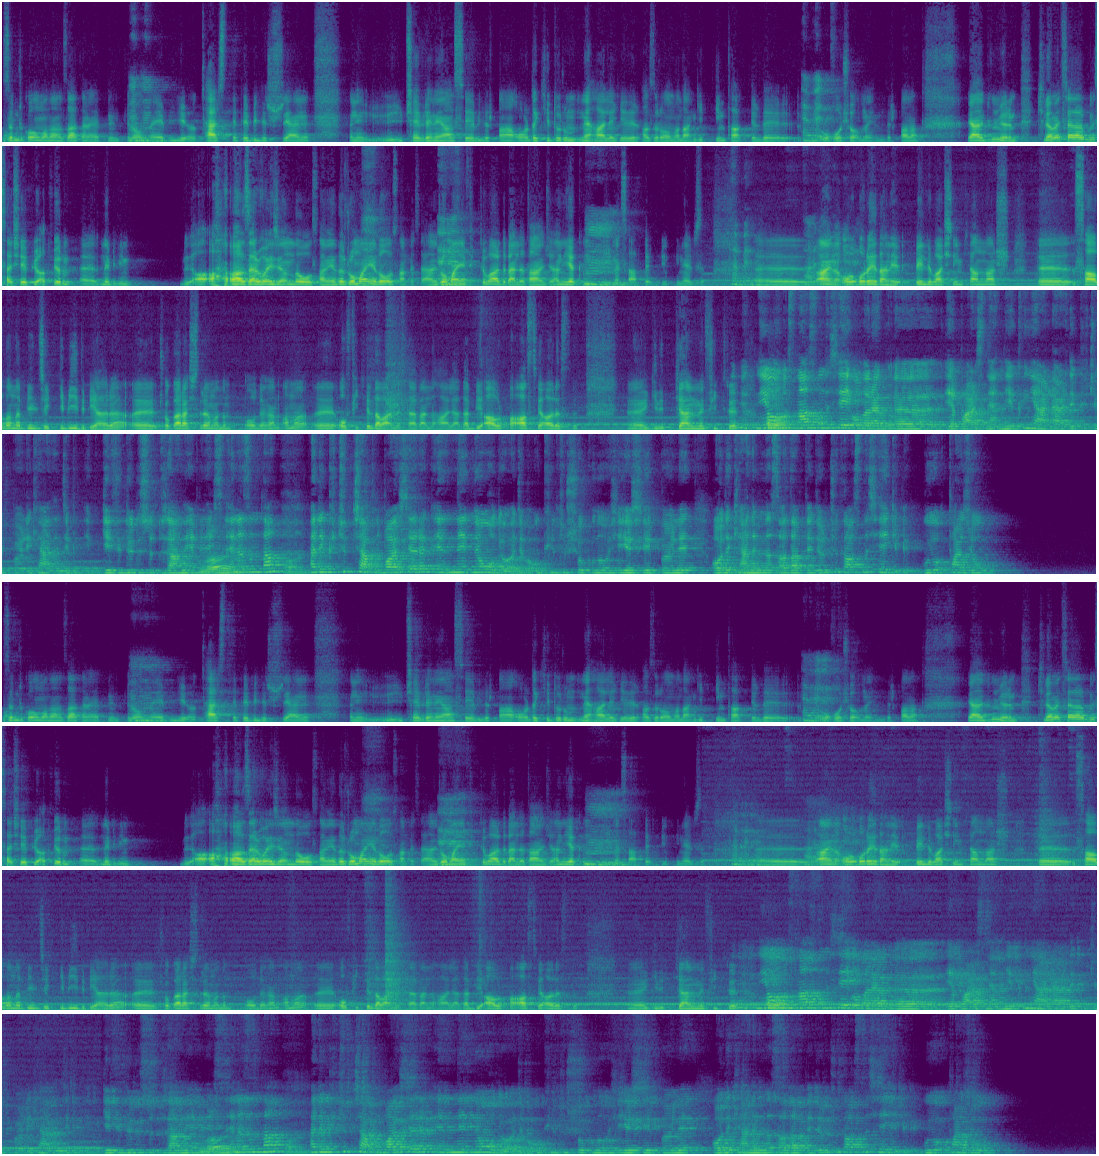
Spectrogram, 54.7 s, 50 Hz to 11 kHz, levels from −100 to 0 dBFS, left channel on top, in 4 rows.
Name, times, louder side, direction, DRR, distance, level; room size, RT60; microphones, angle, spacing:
voice 1, 0.0-9.9 10.1-15.3 15.9-22.8 23.1-34.4 34.7-37.2 38.3-38.5 43.5-44.2 44.6-44.8 50.3-50.6, left 3 dB, 40° left, 14 dB, 0.8 m, -27 dB
voice 2, 1.6-1.9 10.0-10.3 18.2-18.3 19.1-19.4 21.0-21.5 22.8-23.2 23.7-24.4 36.5-53.3, left 1 dB, 70° left, 0 dB, 7.0 m, -32 dB
sound 1, 22.4-42.3, right 2 dB, 75° right, 5.5 m, -41 dB
28.5 x 19.0 x 8.3 m, 0.91 s
head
